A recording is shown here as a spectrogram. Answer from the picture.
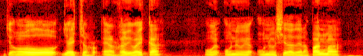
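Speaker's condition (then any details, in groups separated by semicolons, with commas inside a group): Down syndrome; genetic condition, extra copy of chromosome 21, self-described as 68 degrees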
